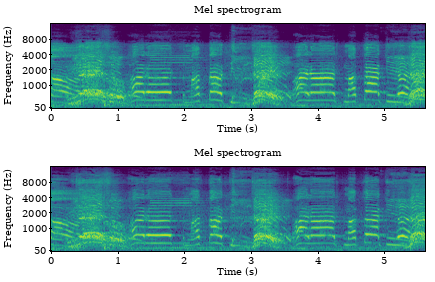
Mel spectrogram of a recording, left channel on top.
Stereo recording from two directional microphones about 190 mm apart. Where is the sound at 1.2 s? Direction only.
5° right (ahead or behind).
